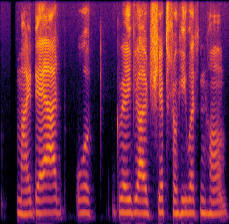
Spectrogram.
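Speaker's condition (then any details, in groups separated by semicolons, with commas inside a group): Cerebral palsy; since birth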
